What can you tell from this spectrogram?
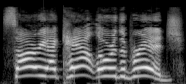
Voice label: initial meeting, teen girl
